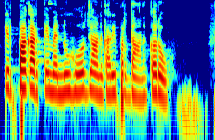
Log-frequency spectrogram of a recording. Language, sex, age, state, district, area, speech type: Punjabi, female, 18-30, Punjab, Fatehgarh Sahib, rural, read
